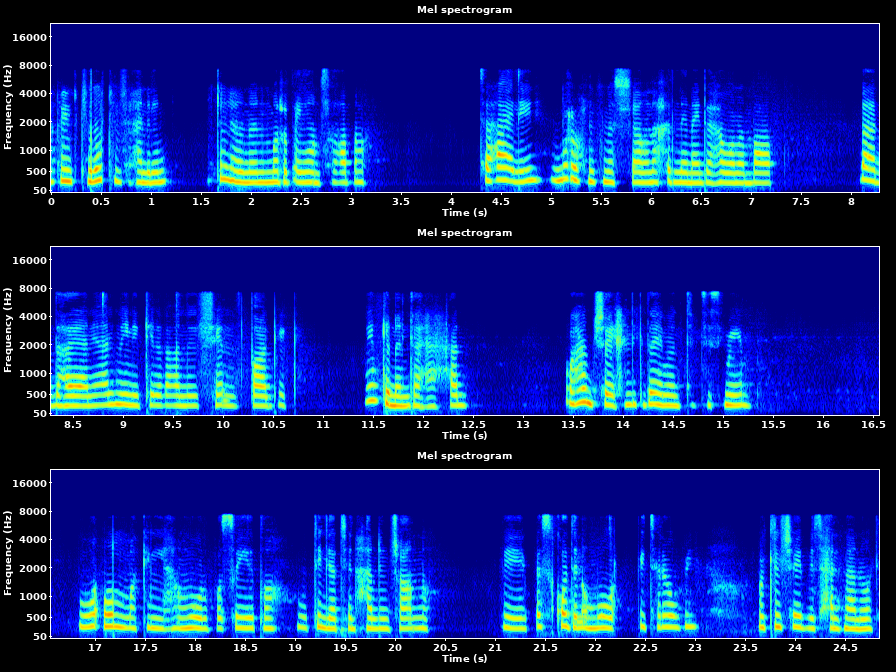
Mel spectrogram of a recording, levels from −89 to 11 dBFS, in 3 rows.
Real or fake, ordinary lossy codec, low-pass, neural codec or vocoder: fake; none; 7.2 kHz; codec, 16 kHz, 1 kbps, X-Codec, HuBERT features, trained on balanced general audio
